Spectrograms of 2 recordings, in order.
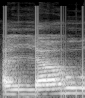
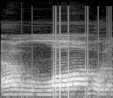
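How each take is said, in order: First: The L sound is thin and light. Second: The L sound is thick and heavy. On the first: The speaker calls it wrong. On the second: The speaker calls it right.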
